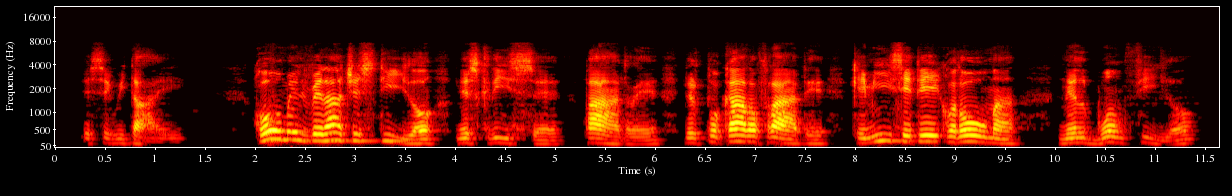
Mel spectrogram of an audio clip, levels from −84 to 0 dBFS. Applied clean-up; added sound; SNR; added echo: none; none; none; none.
